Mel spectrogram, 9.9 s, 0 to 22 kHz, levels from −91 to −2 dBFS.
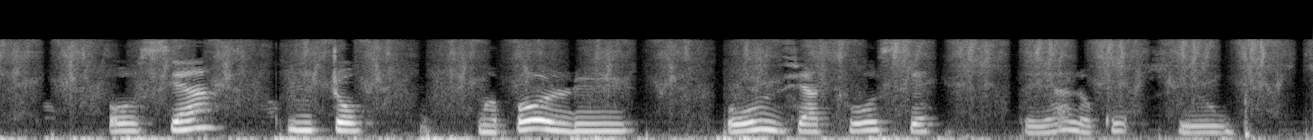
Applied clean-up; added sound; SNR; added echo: none; Hands; 8 dB; none.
